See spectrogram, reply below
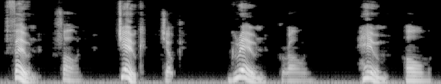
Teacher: In British English, the O sound is pronounced as a diphthong with two vowel sounds, and in American English, it is pronounced as a monophthong with one vowel sound.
